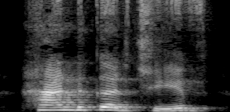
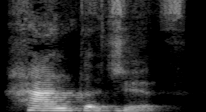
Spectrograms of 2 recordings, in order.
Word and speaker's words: handkerchief: Don't call it handkerchief, you should say handkerchief.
